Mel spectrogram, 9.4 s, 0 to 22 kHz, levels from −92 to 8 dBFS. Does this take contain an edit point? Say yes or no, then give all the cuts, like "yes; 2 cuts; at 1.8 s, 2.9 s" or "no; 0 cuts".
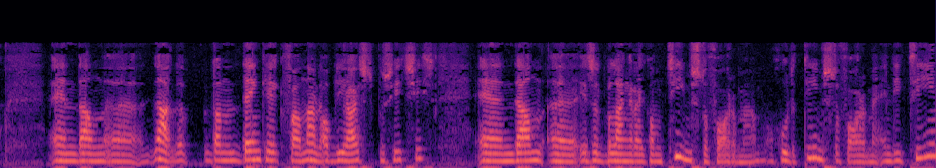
yes; 1 cut; at 3.2 s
